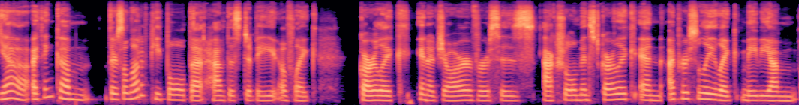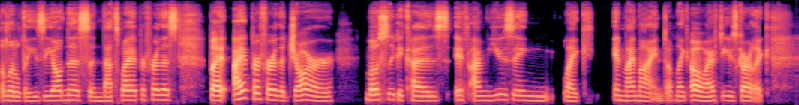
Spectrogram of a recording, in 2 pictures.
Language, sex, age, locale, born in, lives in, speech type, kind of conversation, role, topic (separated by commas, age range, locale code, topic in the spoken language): English, female, 25-29, en-US, United States, Canada, conversation, unstructured, none, What quick kitchen fixes have made cooking feel easier for you?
